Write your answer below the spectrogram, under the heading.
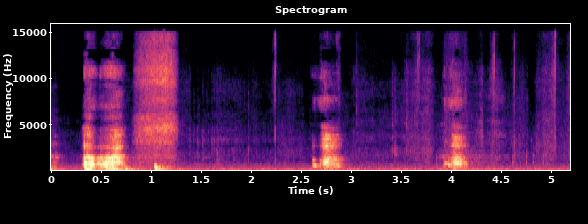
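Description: A person gasping and drawing sharp breaths, four short ones, the loudest with a little voice in it about half a second in.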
